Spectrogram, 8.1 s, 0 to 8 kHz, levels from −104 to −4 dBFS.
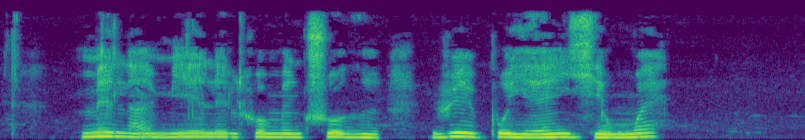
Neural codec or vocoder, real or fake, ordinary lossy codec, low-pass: none; real; MP3, 64 kbps; 7.2 kHz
